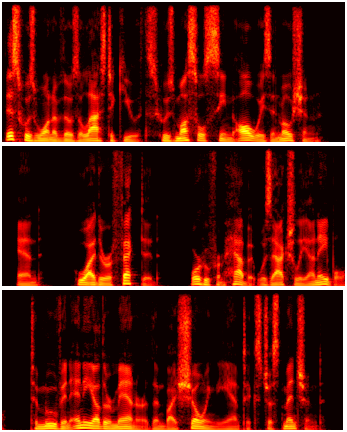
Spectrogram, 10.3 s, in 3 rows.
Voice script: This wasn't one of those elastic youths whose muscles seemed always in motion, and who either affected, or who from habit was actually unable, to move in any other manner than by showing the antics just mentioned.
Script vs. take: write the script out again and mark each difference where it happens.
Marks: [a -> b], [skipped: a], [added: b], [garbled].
This [wasn't -> was] one of those elastic youths whose muscles seemed always in motion, and who either affected, or who from habit was actually unable, to move in any other manner than by showing the antics just mentioned.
